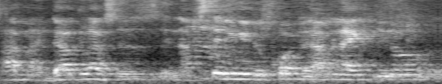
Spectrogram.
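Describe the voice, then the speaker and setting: A man with a Haitian accent, telling stories to a club audience in an animated way and laughing often. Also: high voice, fairly quick, gravelly, crowd noise. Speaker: guest speaker. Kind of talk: storytelling talk to a club audience. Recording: echoey room, distant mic.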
